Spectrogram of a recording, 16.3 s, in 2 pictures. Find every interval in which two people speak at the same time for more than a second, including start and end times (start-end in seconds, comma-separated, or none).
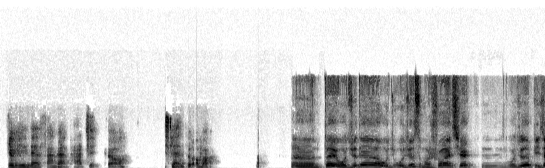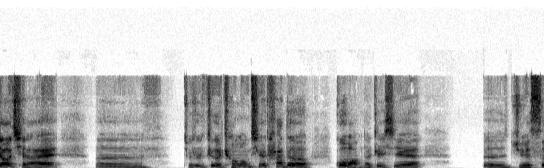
none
